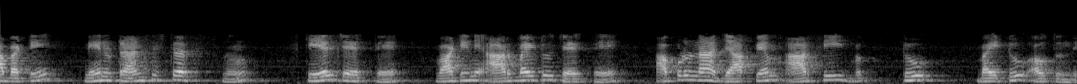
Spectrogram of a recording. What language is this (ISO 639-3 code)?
tel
